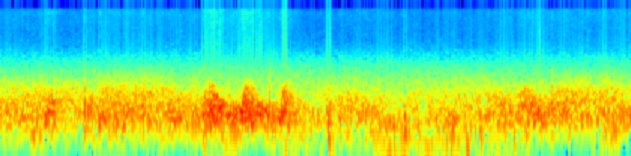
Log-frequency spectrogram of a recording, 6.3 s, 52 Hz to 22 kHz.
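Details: Fetal heartbeat at 16 weeks of pregnancy heard through an Angel Sound home fetal Doppler, with rapid galloping whoosh-thumps near 170 beats a minute.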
